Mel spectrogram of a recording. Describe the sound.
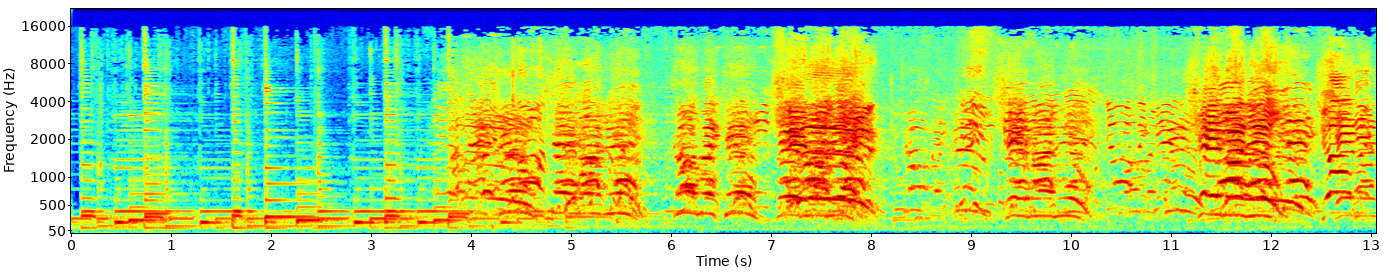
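A crowd of angry constituents shouts together outside Joe's office in Letterkenny, many raised voices overlapping in loud, surging waves of chanting and yelling, preceded by a few seconds of steady tonal sound.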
